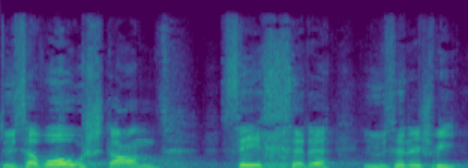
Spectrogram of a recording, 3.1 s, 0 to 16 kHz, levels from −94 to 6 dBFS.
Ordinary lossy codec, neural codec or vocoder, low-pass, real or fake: AAC, 48 kbps; vocoder, 48 kHz, 128 mel bands, Vocos; 14.4 kHz; fake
